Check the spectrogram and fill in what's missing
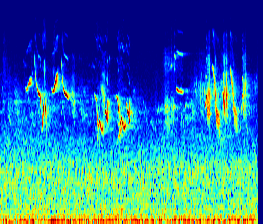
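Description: A brown thrush gives quick bursts of sharp, slurred chirps and whistles, high and varied, in short clusters with brief pauses, over a steady low background rumble.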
